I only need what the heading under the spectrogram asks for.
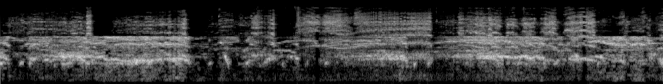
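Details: Peregrine falcon at Kawęczyn during a snack on 20 May 2022: loud, strained, squealing calls that briefly stop around two seconds in, then return in long raspy runs.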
